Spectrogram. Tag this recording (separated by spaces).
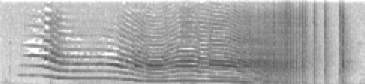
doors crackle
